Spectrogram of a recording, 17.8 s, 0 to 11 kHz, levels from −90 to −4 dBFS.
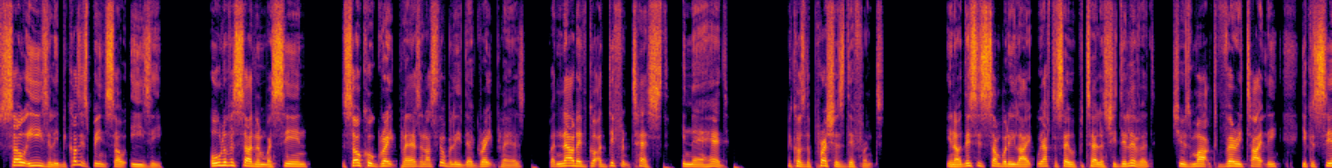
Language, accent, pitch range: English, British, 125-150 Hz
